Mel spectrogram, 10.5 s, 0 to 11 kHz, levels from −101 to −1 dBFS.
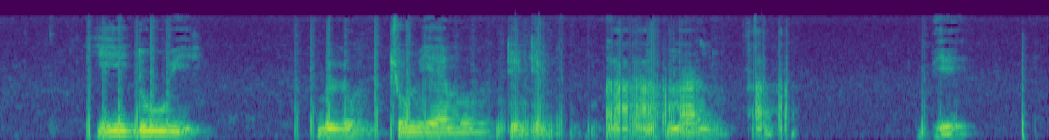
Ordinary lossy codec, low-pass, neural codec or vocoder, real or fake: AAC, 64 kbps; 7.2 kHz; none; real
